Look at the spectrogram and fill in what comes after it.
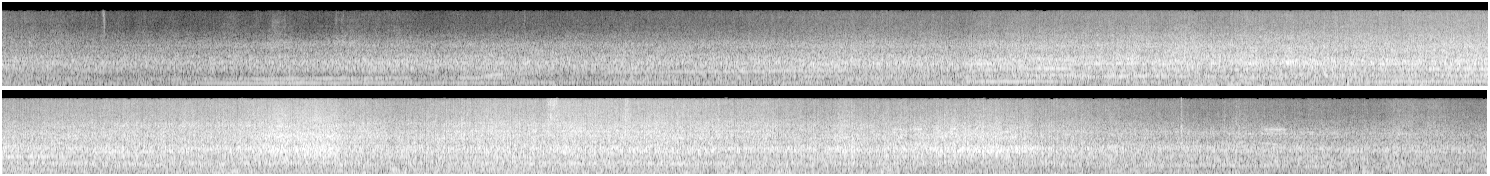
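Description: Sports car engine running hard at speed, its pitch climbing slowly and then dropping back several times as it pulls through the gears. Heavy wind and road noise builds to its loudest about two-thirds of the way through.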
